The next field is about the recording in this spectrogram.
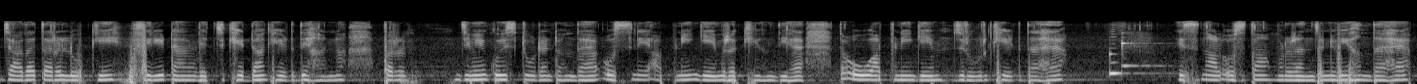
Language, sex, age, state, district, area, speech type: Punjabi, female, 18-30, Punjab, Bathinda, rural, spontaneous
